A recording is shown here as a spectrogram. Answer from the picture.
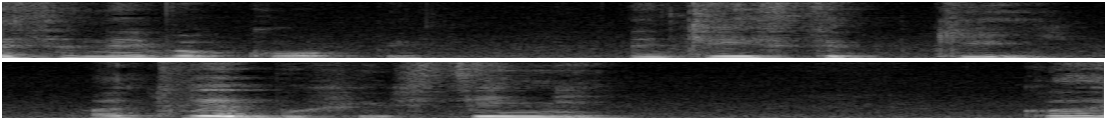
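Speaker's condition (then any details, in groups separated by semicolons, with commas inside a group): Cerebral palsy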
